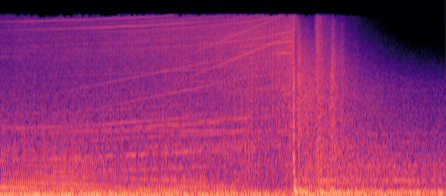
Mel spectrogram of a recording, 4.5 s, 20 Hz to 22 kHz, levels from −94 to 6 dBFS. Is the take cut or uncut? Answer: uncut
